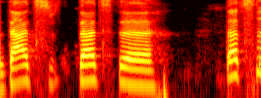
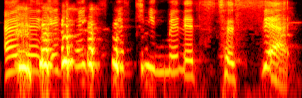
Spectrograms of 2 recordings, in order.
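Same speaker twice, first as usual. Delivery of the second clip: gossipy neighbor; 8 semitones higher than usual. Retold or imitated.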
